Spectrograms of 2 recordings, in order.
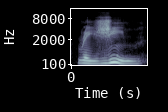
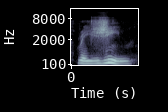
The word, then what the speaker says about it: regime: You can say regime with a zh, which is sh, but with sound. Zh, regime. Or you can make a j, regime, regime.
